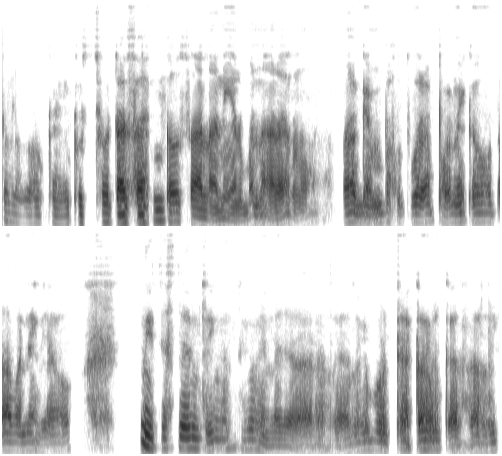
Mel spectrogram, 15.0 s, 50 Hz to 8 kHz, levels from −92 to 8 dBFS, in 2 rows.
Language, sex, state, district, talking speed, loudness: Magahi, male, Bihar, Lakhisarai, 130 wpm, -22 LUFS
